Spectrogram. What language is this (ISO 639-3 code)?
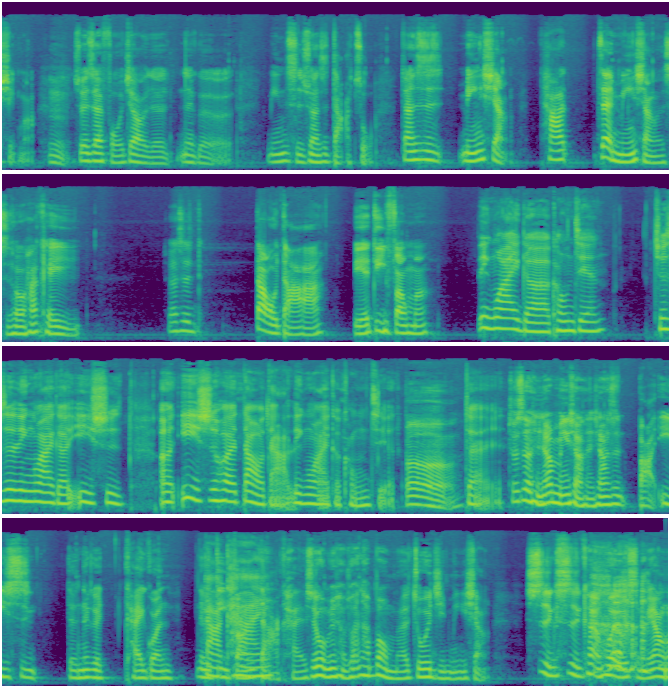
zho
